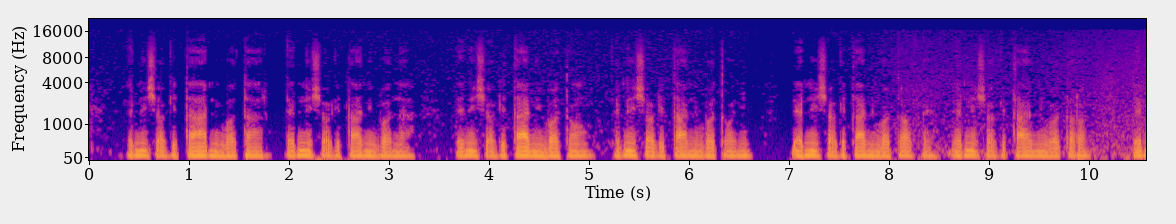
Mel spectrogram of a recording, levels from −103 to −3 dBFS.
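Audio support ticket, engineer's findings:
Overdone noise removal, whole clip. Background pulled down, breaking up into twinkly specks. Denoiser set way too hard: it's gating individual frequency bands near its noise estimate and taking the quieter bits of the voice with them.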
